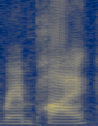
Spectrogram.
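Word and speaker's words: Ren'Py: That's also how I pronounce it. That's how it makes sense in my brain. Rampai is probably correct because I mean the P is Python. So that's probably a better way of saying it.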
